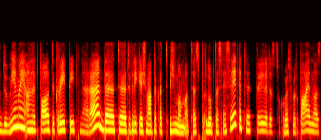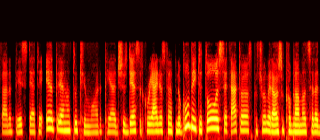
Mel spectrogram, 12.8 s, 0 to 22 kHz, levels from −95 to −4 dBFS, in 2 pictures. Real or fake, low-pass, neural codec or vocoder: fake; 7.2 kHz; codec, 16 kHz, 0.5 kbps, X-Codec, HuBERT features, trained on balanced general audio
